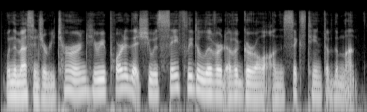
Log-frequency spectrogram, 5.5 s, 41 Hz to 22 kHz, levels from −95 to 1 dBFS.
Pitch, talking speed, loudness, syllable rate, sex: 115 Hz, 220 wpm, -18 LUFS, 6.1 syllables/s, male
